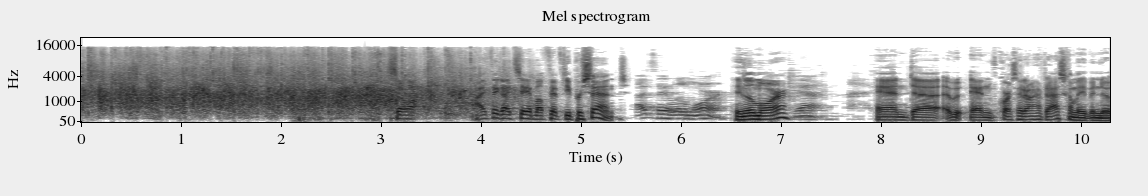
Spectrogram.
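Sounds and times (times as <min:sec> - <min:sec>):
audience clapping: 0:00.0 - 0:04.9
speech: 0:03.1 - 0:10.2.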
